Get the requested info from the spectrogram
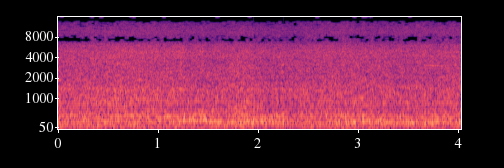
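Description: Dibrugarh Rajdhani Express train rolling into the station platform close by: a loud, steady rumble with a hum running through it.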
